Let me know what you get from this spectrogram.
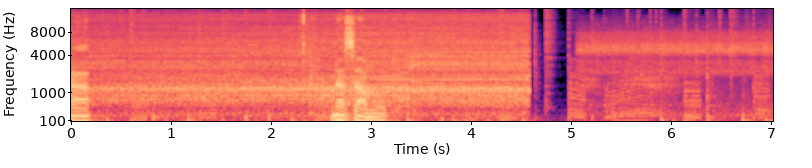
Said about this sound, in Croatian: Sad dalje grijem ovim fenom i prilagođavam oblik da se lijepo uklopi tamo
